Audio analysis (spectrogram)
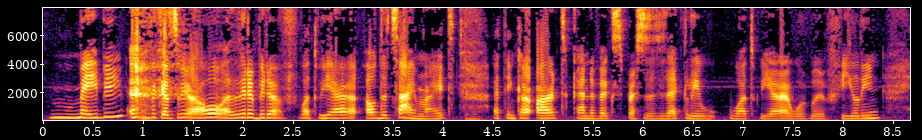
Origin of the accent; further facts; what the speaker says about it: Brazil; I came from Brazil in a little town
